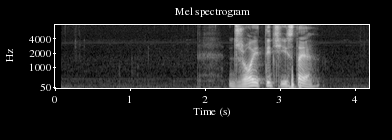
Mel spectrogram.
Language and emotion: Russian, positive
